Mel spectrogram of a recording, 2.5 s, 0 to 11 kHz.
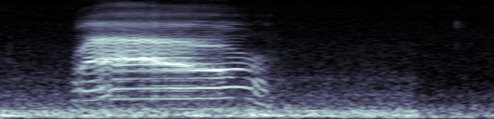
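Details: A 14-year-old Siamese cat indoors gives one drawn-out, harmonic-rich meow of about a second, falling slightly at the end, answering an owner repeating the word cheese; quiet speech before and after.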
